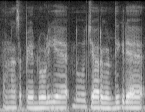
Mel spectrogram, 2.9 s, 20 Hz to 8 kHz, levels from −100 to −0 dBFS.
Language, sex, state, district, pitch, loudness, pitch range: Marwari, male, Rajasthan, Nagaur, 145 Hz, -14 LUFS, 140-150 Hz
